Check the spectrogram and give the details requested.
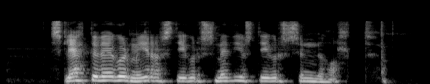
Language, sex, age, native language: Icelandic, male, 20-29, Icelandic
